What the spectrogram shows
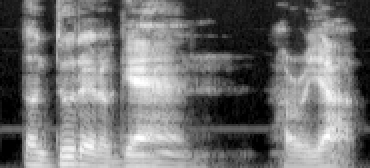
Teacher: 한국어든 영어든 명령문에서는 다 falling intonation 떨어지죠.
